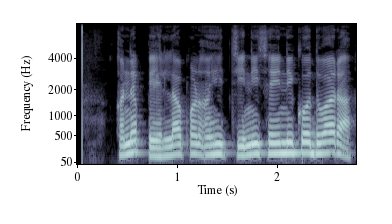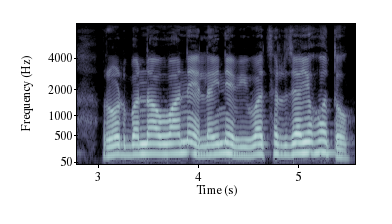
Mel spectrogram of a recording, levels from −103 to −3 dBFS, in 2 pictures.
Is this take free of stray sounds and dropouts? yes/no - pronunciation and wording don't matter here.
yes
